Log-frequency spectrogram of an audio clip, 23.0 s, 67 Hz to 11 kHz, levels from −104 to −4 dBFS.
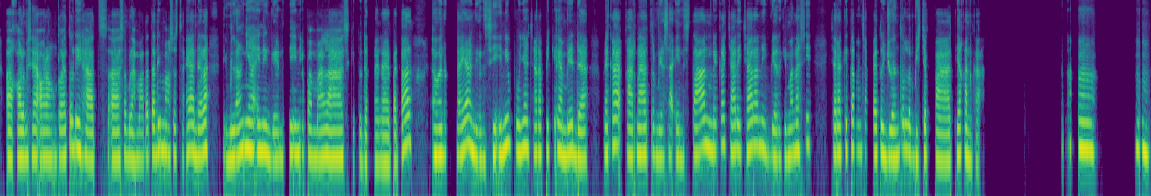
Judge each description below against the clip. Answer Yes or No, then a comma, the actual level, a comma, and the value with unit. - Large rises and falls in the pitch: No, average, 2.8 semitones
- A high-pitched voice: Yes, high, 195 Hz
